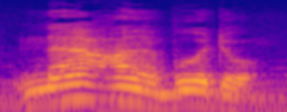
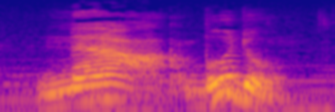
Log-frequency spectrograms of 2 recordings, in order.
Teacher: huruf ain di dalam kalimah ini tidak dimatikan dengan sempurna hingga muncul selepasnya bunyi tambahan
